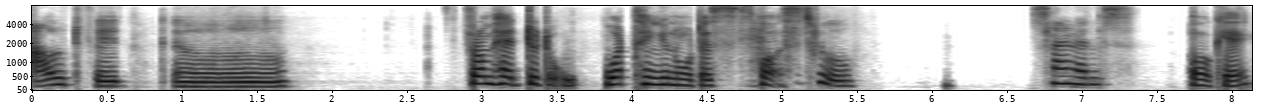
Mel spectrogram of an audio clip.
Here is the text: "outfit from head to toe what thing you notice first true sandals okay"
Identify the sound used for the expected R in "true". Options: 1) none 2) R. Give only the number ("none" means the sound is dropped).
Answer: 1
